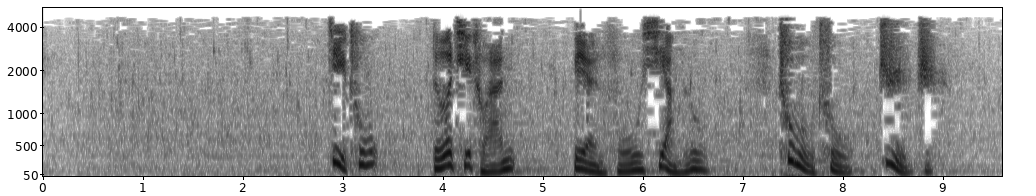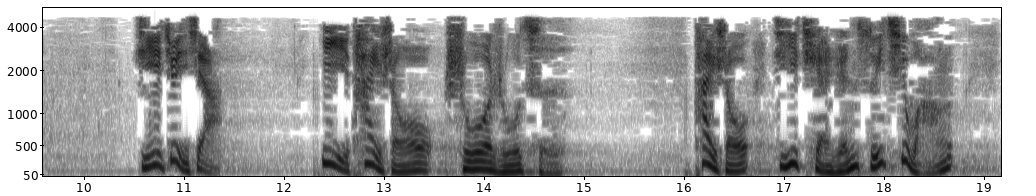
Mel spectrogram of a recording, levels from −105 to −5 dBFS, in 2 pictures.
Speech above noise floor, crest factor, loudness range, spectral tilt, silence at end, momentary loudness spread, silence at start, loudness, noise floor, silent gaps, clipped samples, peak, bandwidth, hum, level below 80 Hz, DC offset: 37 dB; 18 dB; 5 LU; -7 dB/octave; 0.5 s; 11 LU; 0.75 s; -16 LUFS; -53 dBFS; none; under 0.1%; 0 dBFS; 4.9 kHz; none; -40 dBFS; under 0.1%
